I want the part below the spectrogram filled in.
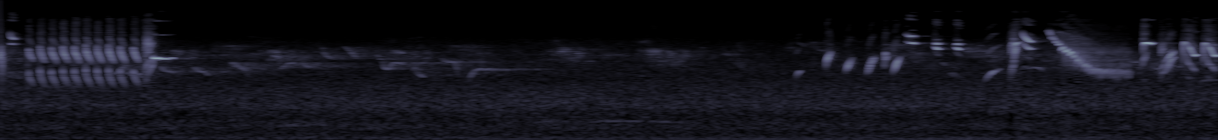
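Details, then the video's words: European goldfinch song beginning with a rapid buzzy trill, then soft, faint twitters, and ending with loud liquid notes and a sweeping slurred whistle. "O canto do PINTASSILGO/GOLDFINCH SONG (Carduelis carduelis)"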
